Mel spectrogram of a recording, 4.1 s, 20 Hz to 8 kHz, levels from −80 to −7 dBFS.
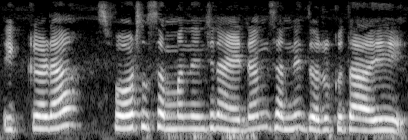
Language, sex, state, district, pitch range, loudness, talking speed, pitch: Telugu, female, Andhra Pradesh, Annamaya, 250-280 Hz, -15 LUFS, 105 wpm, 270 Hz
